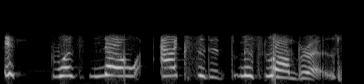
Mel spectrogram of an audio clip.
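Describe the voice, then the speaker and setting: Woman as a high-voiced cantankerous old lady. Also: takes it slowly, dry recording. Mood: outraged. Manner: stern, formal, scolding. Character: cantankerous, commanding woman in her eighties. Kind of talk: radio theater acting. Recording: tinny, phone-like narrow band.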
